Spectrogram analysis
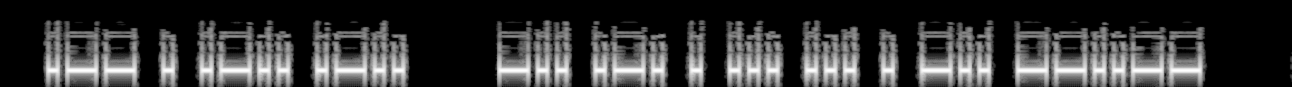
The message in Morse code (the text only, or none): WELL DRESSED,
